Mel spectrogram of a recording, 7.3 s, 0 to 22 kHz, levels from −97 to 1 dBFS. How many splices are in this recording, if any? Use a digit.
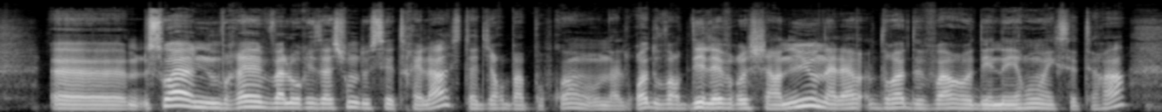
1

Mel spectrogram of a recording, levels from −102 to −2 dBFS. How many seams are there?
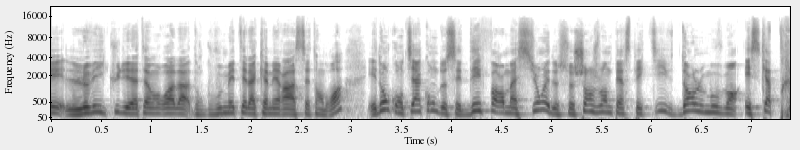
0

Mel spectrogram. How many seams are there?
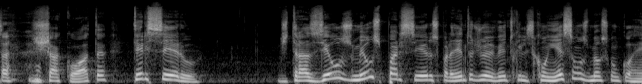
0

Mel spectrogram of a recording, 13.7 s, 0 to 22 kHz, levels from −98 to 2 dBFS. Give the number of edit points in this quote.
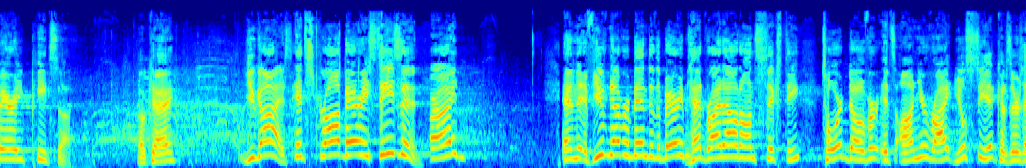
2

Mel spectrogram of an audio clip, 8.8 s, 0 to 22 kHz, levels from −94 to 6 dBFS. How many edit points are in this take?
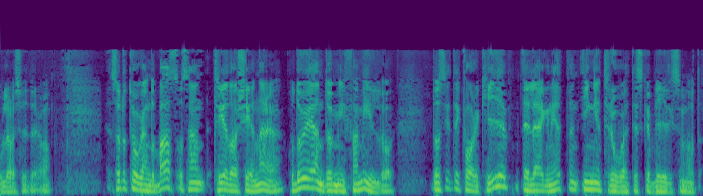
1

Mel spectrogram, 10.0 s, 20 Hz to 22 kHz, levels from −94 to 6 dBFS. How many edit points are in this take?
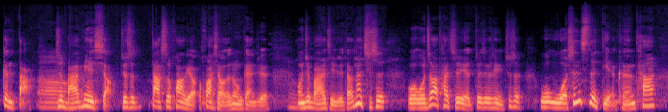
0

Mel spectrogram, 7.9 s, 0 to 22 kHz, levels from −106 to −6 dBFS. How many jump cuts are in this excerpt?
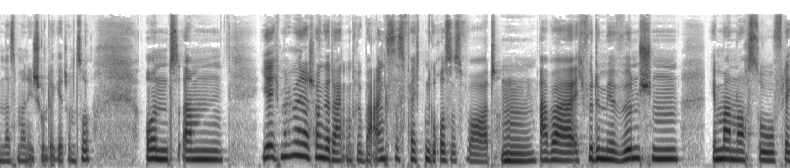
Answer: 1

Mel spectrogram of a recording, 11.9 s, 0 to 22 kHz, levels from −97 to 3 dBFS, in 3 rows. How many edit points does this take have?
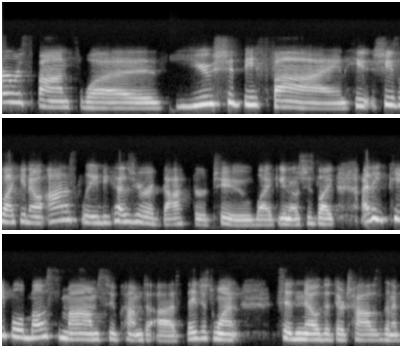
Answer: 1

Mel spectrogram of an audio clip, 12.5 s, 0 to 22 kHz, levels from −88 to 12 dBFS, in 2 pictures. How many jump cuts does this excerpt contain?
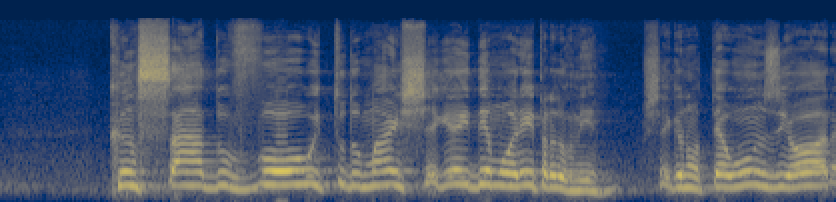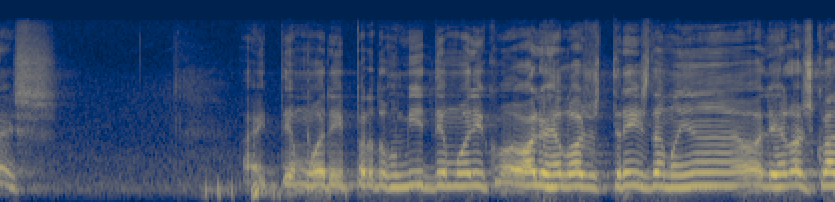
0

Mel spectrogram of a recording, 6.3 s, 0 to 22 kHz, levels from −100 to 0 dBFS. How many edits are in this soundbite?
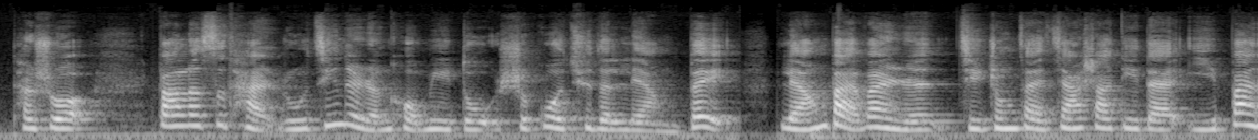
1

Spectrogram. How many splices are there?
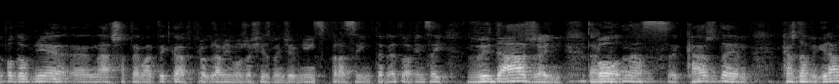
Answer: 3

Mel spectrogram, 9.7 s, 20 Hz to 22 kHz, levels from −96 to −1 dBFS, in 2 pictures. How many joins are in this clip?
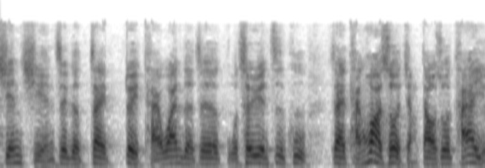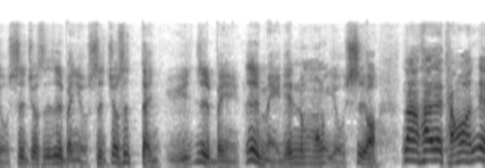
1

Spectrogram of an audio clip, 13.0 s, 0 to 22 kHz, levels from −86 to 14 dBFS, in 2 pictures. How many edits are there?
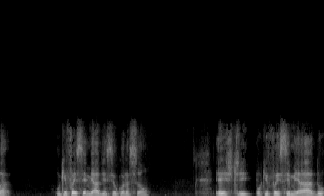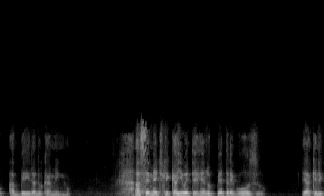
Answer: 1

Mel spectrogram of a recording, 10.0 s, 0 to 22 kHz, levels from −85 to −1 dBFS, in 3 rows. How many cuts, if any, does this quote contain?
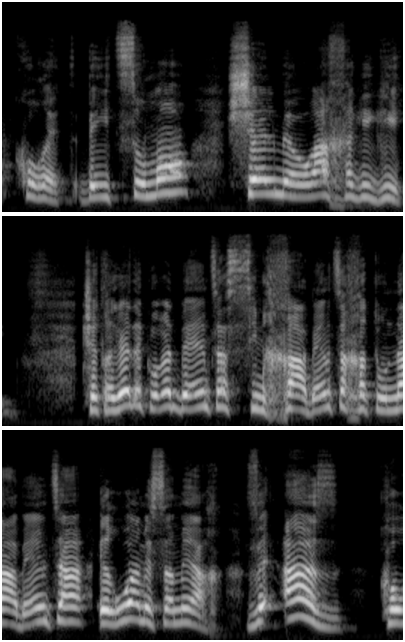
1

